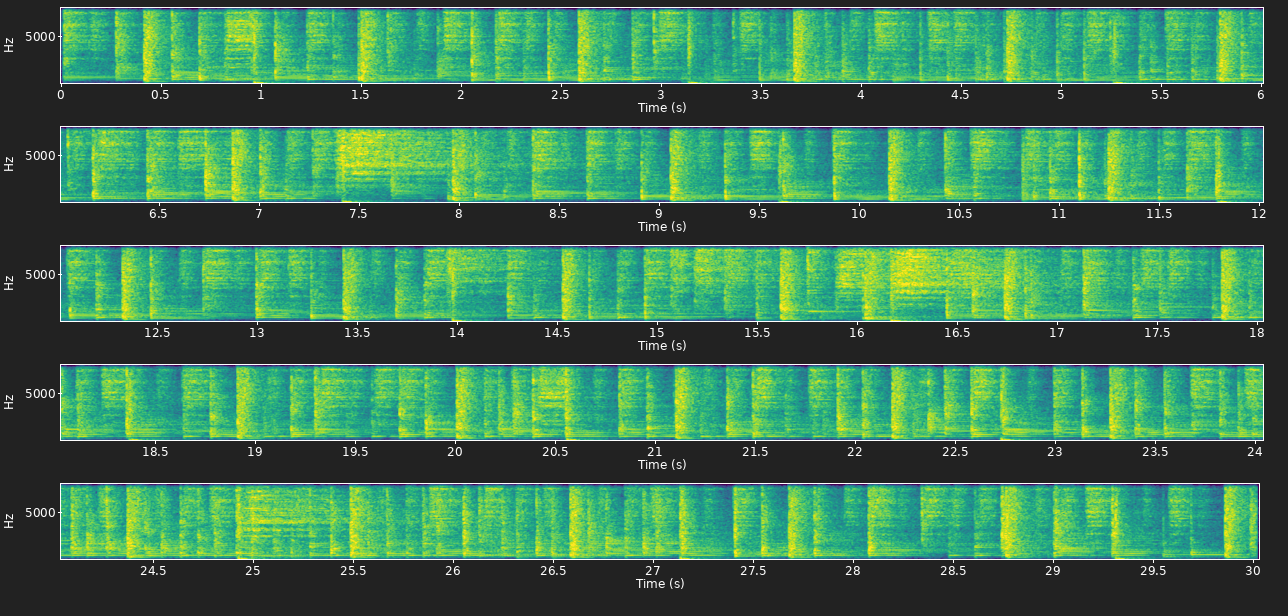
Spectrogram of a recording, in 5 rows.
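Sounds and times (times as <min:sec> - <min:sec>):
drums: 0:00.0 - 0:30.0.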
